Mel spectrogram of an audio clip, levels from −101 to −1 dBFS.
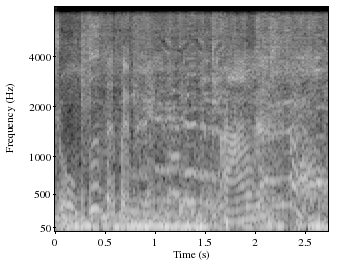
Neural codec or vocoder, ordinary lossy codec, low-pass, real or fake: codec, 16 kHz in and 24 kHz out, 1.1 kbps, FireRedTTS-2 codec; none; 7.2 kHz; fake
